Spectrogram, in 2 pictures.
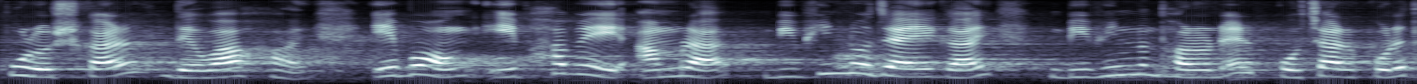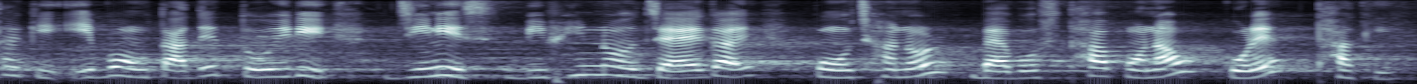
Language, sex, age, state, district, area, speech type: Bengali, female, 30-45, West Bengal, Purba Bardhaman, urban, spontaneous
